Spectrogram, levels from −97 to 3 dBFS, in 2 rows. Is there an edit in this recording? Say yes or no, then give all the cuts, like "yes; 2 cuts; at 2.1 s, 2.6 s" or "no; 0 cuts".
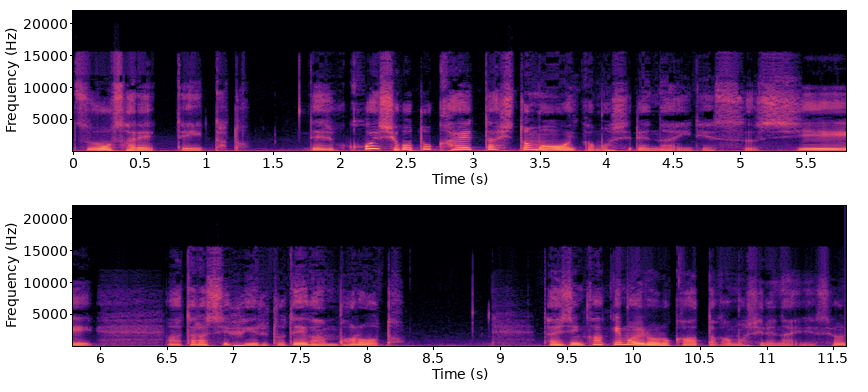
yes; 1 cut; at 6.5 s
